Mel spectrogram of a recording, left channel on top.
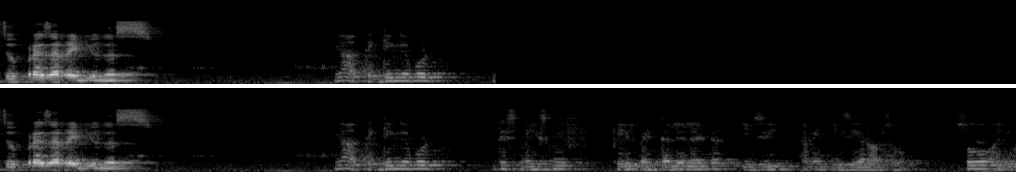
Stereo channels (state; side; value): drops out; left; at 5.0 s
